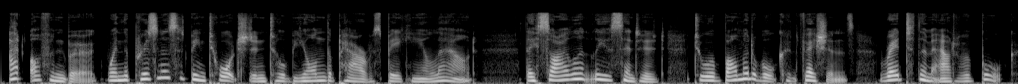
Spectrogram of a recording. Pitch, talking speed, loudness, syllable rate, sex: 175 Hz, 165 wpm, -19 LUFS, 5.4 syllables/s, female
